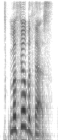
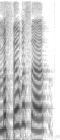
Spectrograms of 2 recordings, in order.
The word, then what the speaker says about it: Mephibosheth: David said, Mephibosheth, I think that's how you say it. Um, Mephibosheth said, Yes, sir, it is me.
